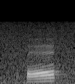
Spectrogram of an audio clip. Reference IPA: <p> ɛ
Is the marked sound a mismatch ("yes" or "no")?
no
